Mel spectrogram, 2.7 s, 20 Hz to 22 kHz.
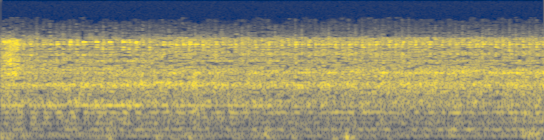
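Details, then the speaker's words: Toyota Vios or Avanza 1NR engine, 2023 model, idling evenly after no-start fixed by oiling; soft steady pulse, no smoke, no misses; normal idle. "Ayan, okay na. Aandar na."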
